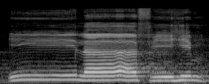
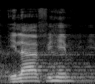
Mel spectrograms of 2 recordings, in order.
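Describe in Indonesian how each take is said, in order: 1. Vokal pertama diucapkan panjang. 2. Vokal pertama diucapkan pendek. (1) "tapi ila fihim" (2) "jangan dibaca ila fihim"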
